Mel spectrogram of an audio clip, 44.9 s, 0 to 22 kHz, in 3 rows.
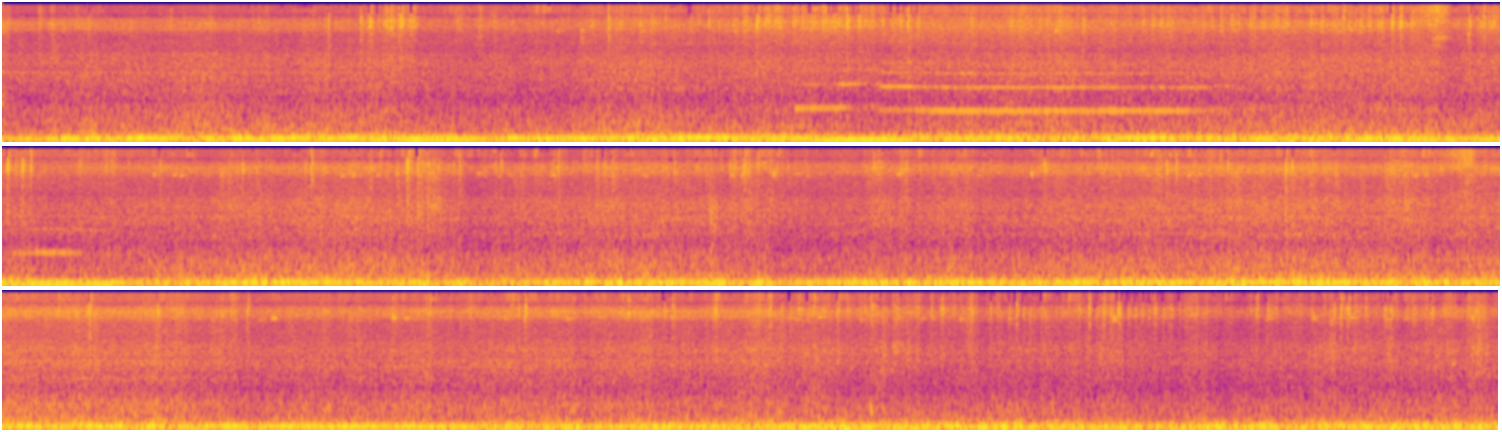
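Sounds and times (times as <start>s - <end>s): bus engine droning: 0.0s - 44.9s
turbo whistle: 7.4s - 16.3s.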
